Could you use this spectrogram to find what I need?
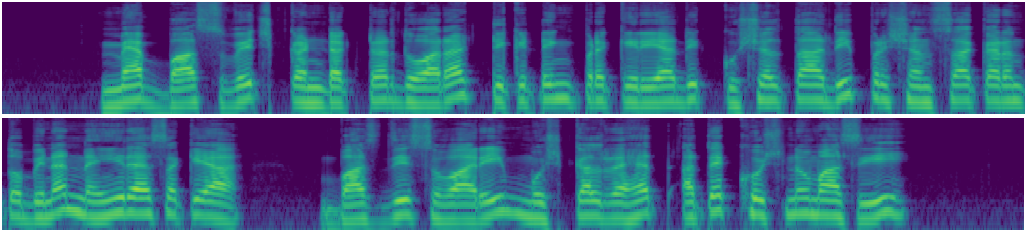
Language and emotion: Punjabi, happy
